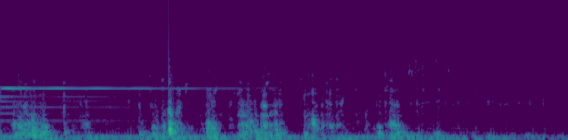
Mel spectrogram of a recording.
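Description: A metal spoon stirring soda into water in a plastic tub, the water sloshing with about three strokes a second and dying down near the end.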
